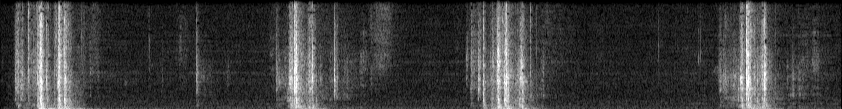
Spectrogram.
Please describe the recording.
Vintage Cadillac Shift Stick
cadillac, car, shift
